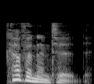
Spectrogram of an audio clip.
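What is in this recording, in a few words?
"covenanted", British English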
